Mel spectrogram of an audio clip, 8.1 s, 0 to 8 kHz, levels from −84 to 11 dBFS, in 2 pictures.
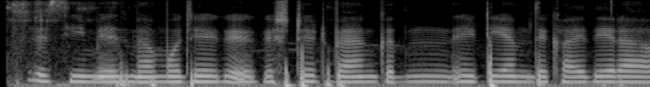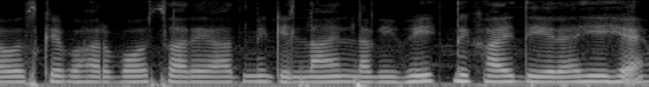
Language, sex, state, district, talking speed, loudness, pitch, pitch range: Hindi, female, Maharashtra, Dhule, 200 wpm, -24 LUFS, 185 Hz, 180-195 Hz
